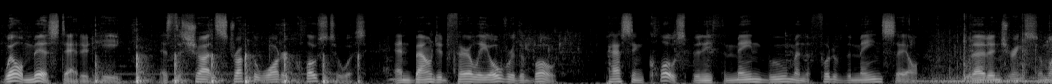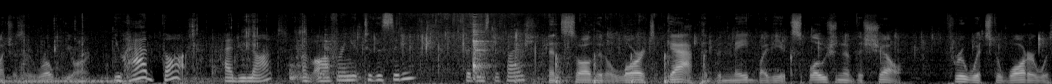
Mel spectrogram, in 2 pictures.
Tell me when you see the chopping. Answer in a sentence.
The chopping can be heard from 0.9 to 3.6 s and from 15.7 to 17.6 s.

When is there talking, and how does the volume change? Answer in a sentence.
You can hear the talking from 0.0 to 21.0 s, at a steady volume.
